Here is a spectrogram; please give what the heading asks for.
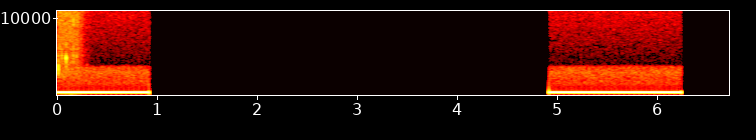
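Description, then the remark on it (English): A steady electronic telephone tone sounds briefly, falls silent for about four seconds, then returns for another second or so, as a phone call is placed to a guest. No one speaks. “Let's get that guy on the phone.”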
